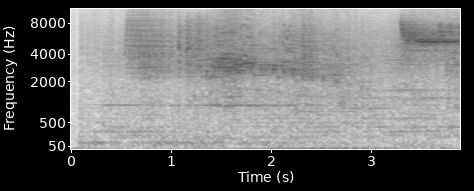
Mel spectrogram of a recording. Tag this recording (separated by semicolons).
break; core; drums; glitch; idm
